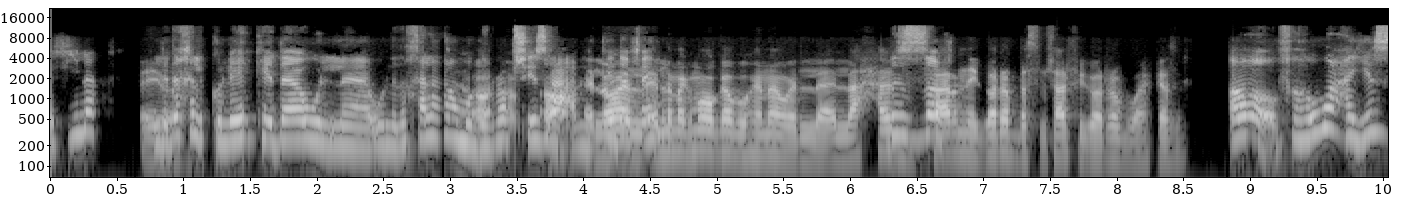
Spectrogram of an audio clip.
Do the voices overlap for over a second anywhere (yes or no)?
yes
